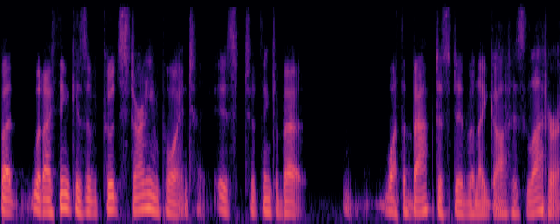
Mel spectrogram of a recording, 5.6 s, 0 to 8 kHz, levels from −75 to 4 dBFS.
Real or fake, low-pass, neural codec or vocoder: fake; 7.2 kHz; codec, 16 kHz, 1.1 kbps, Voila-Tokenizer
